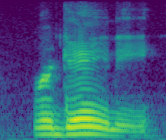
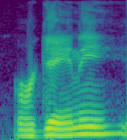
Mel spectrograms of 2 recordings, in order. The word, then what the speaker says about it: Ragaini: um, I wanted to ask you guys about Nico Ragaini. Is that how you say it? Right. – Ragaini. – Ragaini. Yeah.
